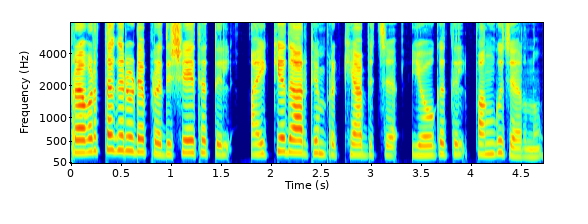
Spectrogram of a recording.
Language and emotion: Malayalam, neutral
